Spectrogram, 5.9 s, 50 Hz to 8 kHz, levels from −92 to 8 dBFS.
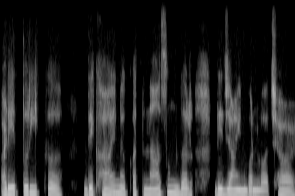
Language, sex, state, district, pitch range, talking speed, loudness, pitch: Angika, female, Bihar, Bhagalpur, 185-220 Hz, 100 wpm, -24 LUFS, 200 Hz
